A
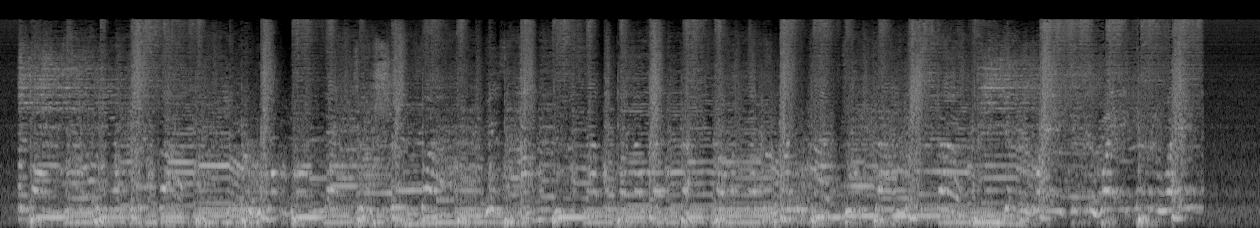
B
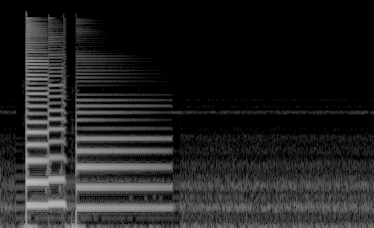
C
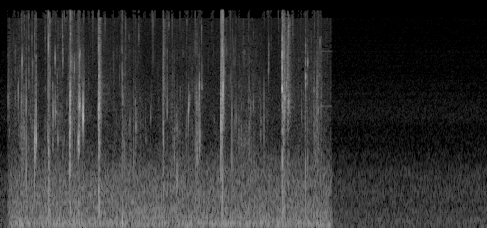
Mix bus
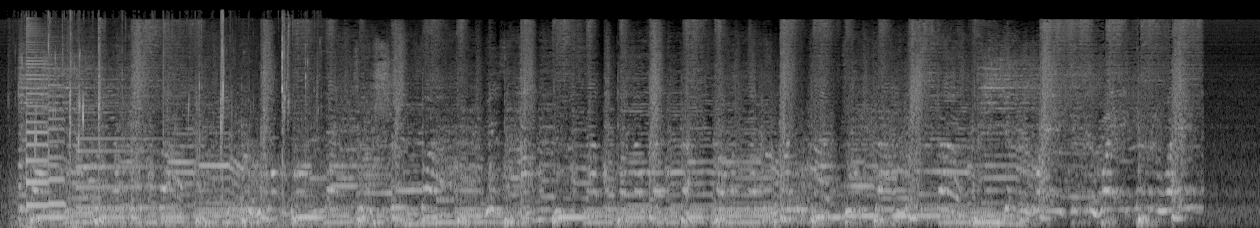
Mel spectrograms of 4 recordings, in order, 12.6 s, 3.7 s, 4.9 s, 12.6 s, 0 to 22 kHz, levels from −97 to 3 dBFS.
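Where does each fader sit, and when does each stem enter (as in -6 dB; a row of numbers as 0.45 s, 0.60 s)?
0.0 dB, -2.0 dB, -1.5 dB; 0.00 s, 0.00 s, 0.00 s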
